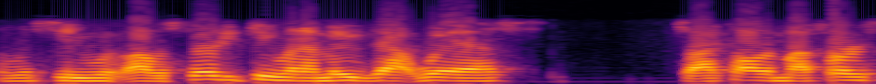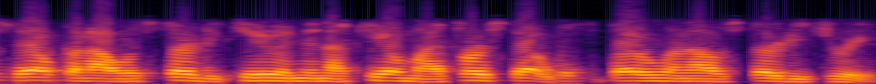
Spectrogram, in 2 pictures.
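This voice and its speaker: With a Southern US accent, a man talks fairly quickly in a monotone, flat intonation, his fairly low voice dark and mellow in tone. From Florida, US South. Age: 70s. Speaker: elk hunting expert. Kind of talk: podcast interview.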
